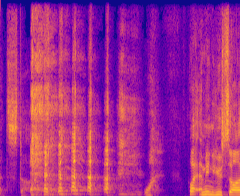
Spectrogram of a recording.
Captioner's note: Ben laughing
